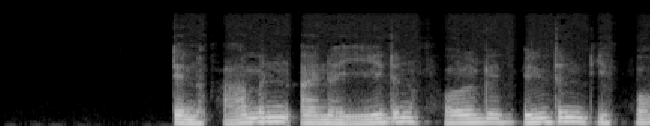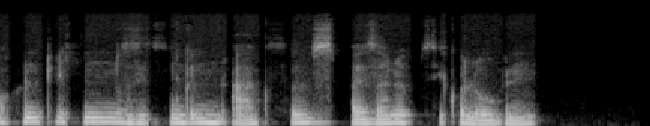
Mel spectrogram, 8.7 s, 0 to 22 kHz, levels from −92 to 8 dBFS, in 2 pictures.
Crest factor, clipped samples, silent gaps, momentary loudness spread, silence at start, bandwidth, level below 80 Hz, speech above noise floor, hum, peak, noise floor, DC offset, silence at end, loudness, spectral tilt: 16 dB; under 0.1%; none; 6 LU; 1.15 s; 9 kHz; -50 dBFS; 61 dB; none; -2 dBFS; -79 dBFS; under 0.1%; 0.75 s; -19 LUFS; -9.5 dB/octave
